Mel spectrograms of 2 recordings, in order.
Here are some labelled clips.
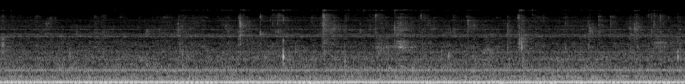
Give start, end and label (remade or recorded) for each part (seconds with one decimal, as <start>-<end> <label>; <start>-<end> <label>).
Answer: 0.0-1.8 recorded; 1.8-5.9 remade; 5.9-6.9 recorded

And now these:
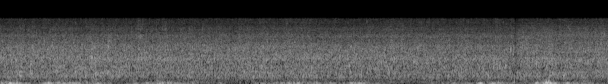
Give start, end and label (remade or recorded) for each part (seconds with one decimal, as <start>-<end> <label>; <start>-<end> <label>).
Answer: 0.0-1.7 recorded; 1.7-3.1 remade; 3.1-6.1 recorded

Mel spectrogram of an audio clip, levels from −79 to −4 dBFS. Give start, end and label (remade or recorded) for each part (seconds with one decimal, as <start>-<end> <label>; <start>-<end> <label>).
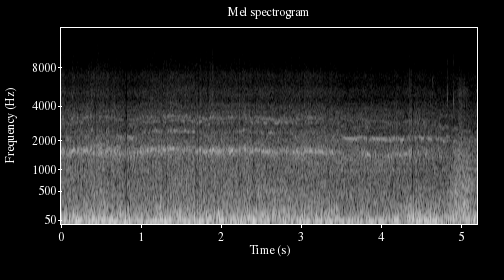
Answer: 0.0-0.6 remade; 0.6-4.0 recorded; 4.0-4.7 remade; 4.7-5.2 recorded

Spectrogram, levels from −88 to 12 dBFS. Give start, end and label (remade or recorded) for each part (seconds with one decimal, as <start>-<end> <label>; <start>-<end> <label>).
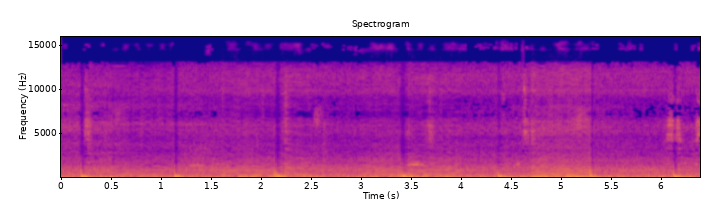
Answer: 0.0-0.5 recorded; 0.5-1.1 remade; 1.1-1.6 recorded; 1.6-2.5 remade; 2.5-3.0 recorded; 3.0-4.0 remade; 4.0-4.7 recorded; 4.7-5.3 remade; 5.3-6.4 recorded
